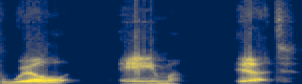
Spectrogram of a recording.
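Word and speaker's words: Willamette: can shoot me joel william matt is pronounced will aim it not will you're killing me i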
